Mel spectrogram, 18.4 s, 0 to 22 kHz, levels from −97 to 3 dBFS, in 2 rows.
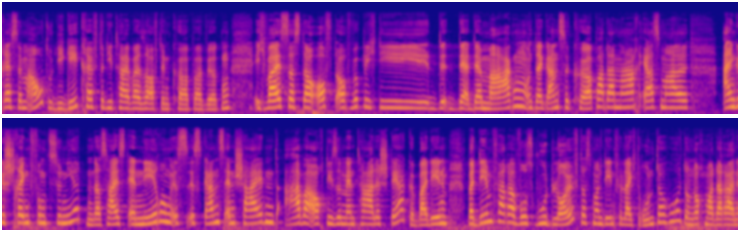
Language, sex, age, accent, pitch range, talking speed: German, female, 30-49, German, 205-255 Hz, 195 wpm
